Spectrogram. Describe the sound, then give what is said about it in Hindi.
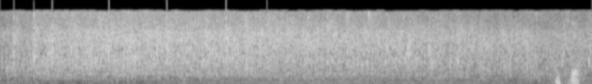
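A large audience claps steadily and loudly, a dense wash of applause that holds for several seconds without pause. “ताली बजाना तो आता है ना, क्यों भी भूल गए।”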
